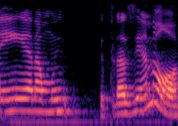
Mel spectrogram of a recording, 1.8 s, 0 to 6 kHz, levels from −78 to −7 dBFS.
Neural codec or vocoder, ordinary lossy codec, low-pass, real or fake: none; none; 5.4 kHz; real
